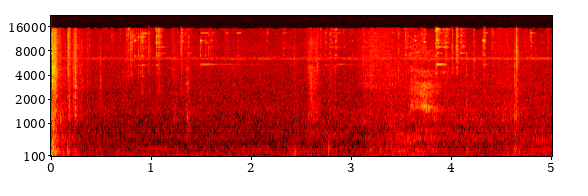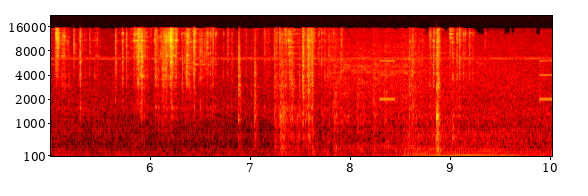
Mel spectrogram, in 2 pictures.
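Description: A thump right at the start, then keys jangling and clicking inside a car. About eight and a half seconds in, the car's engine starts and keeps running low, the loudest sound here, with a short electronic chime near the end.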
